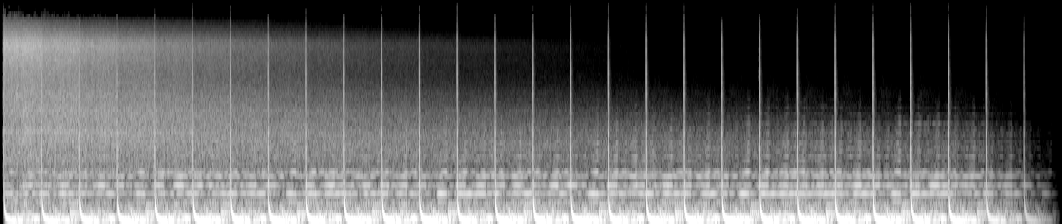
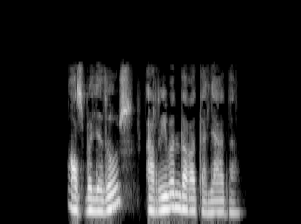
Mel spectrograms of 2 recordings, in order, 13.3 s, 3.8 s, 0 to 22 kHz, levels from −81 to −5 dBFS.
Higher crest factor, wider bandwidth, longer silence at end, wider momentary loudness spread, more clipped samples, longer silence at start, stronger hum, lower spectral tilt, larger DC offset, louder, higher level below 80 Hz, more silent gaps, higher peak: second, 8 dB vs 18 dB; first, 15 kHz vs 7.8 kHz; second, 0.25 s vs 0.75 s; second, 2 LU vs 16 LU; neither; second, 0.05 s vs 0.85 s; neither; about the same, -5.5 dB/octave vs -6.5 dB/octave; neither; first, -11 LUFS vs -17 LUFS; first, -10 dBFS vs -56 dBFS; neither; about the same, 0 dBFS vs 0 dBFS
